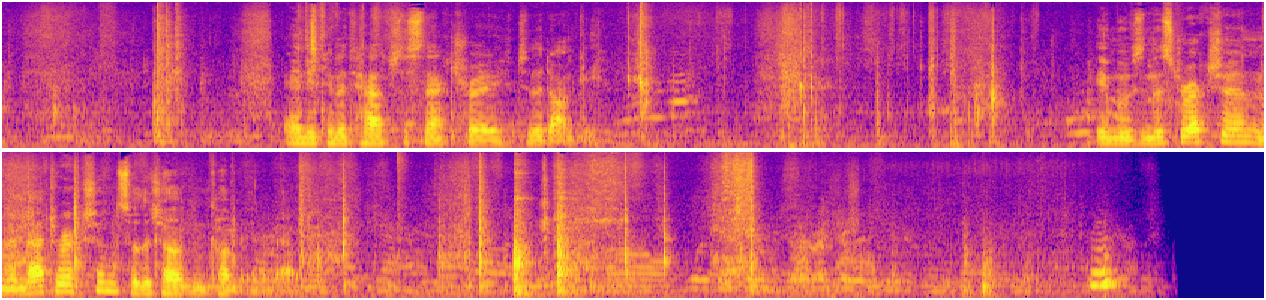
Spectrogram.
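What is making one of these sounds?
A plastic tray clicks and rattles as it snaps into place.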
